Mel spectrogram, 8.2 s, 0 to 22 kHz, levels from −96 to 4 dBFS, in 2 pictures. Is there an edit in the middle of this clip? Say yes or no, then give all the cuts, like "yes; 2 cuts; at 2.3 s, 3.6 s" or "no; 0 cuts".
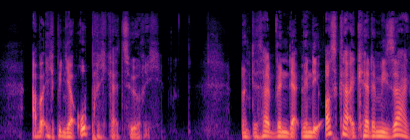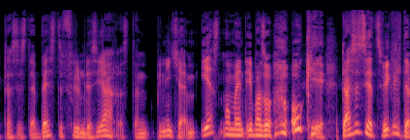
no; 0 cuts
